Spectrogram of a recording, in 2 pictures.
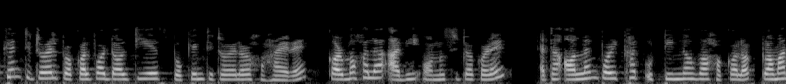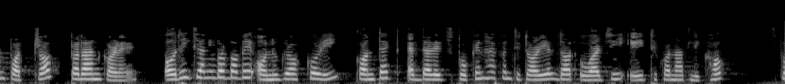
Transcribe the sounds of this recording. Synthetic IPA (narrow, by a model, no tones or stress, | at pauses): kentitoɹɛlpɹɔkɔlpɔɹdɔltiɛspokentitoɹialɔɹxɔɦajɔɹɛ | kɔɹmɔxɔlaʔadiʔonustʰitɔkɔɹɛ | ɛtaʔɔnlajnpoɹikʰːatutːinːɔɦʊwaxɔkɔlɔk̚pɹɔmanpɔtɹɔpɹɔdankɔɹɛ | odʱikzanibɔɹbabɛʔonuɡɹɔɦɔkoɹikɔntɛk̚tɛdːaɹitspokɛnɦapʰɔntitoɹialdɔtoaɹziʔejtʰukɔnatlikʰɔk̚ | sp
